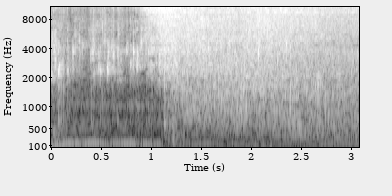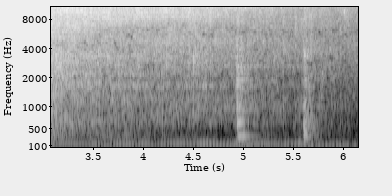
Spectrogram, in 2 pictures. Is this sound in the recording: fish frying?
yes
